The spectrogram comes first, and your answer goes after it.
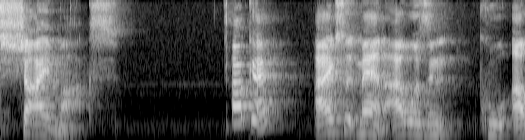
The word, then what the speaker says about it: Xymox: Everyone, welcome to see how pronounced. Say it. Xymox. Xymox? So I guess it's Xymox.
